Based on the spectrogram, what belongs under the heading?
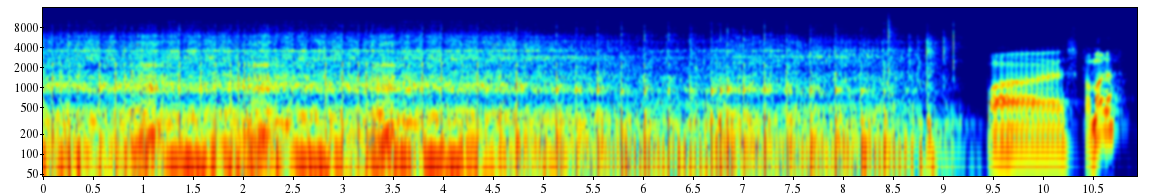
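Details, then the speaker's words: Restored 1987 Yamaha PW50 two-stroke after final reassembly, with aftermarket Amazon silencer baffle: buzzy engine revving and settling evenly, crisp and steady without misfire or rattle; owner finds it good and thinks it will stay like this. "c'est pas mal je pense que ça va rester comme ça"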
